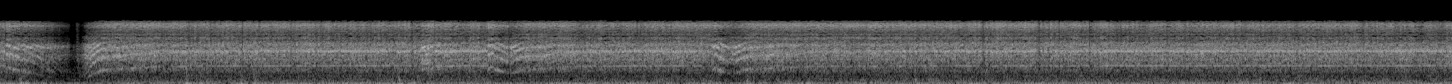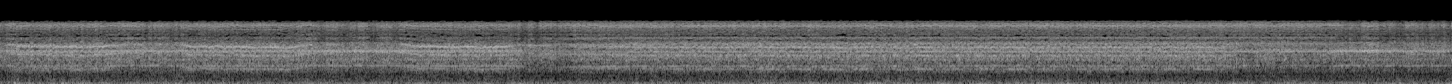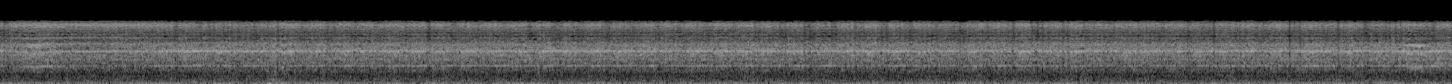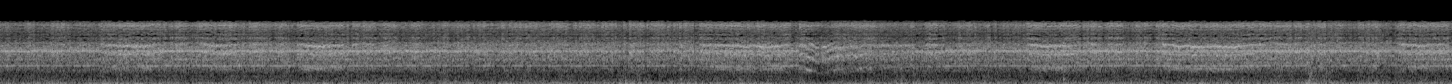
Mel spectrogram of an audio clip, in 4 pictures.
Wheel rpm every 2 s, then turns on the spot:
130, 230, 200, 210, 220, 230, 230, 220, 220, 220, 210, 210, 210, 220, 230, 230, 240, 230, 230, 230, 240, 230, 230, 230, 230, 210, 200, 220, 230.
none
